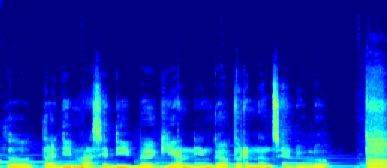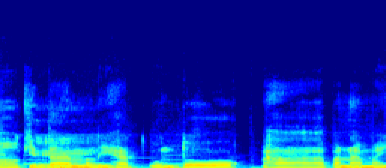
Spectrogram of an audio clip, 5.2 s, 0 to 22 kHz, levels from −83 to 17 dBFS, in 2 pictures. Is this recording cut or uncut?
uncut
